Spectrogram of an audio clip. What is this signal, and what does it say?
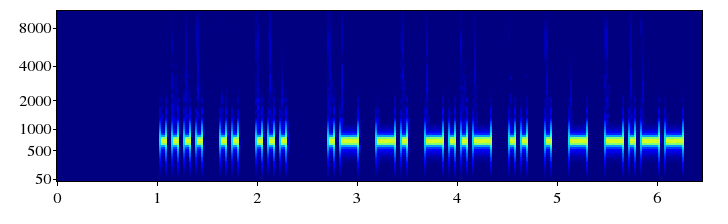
Morse code, heard as a keyed tone, about 20 wpm, 700 Hz. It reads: HIS ANXIETY
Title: Sentences from Top 1600 Words 20wpm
